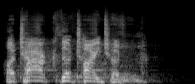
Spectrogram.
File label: vox attack m; smite; ganesha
